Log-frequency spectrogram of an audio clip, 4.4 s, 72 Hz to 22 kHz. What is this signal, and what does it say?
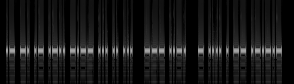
Morse code, heard as a keyed tone, about 46 wpm, 690 Hz. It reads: ANALYSIS OF THEM.
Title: Sentences from Top 1000 Words - Review Part 5 - 45wpm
